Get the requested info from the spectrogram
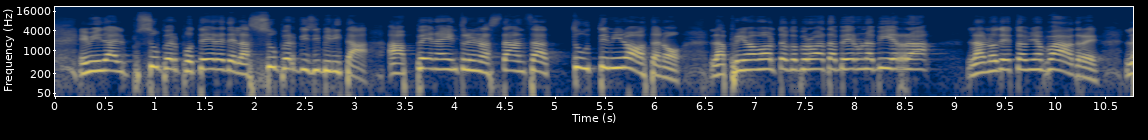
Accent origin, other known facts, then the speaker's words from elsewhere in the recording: Faenza, Emilia-Romagna, Italy; born there; Anche perché io non sono nato a Milano, sono nato a Faenza.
